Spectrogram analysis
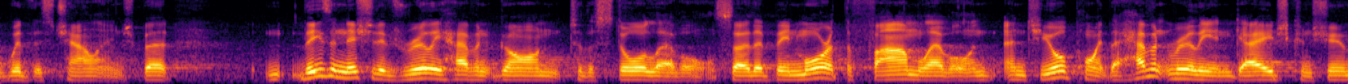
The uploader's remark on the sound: The best of live interviews from GreenBiz events.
